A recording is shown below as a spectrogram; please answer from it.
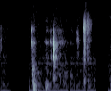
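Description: Near silence, broken by three faint short clicks spaced unevenly, about half a second apart.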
